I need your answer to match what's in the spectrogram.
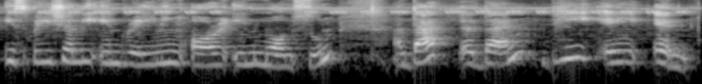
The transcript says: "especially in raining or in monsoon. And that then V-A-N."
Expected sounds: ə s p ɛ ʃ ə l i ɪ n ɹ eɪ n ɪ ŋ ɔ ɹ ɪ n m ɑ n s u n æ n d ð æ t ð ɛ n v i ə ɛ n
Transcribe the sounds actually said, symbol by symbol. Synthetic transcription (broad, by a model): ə s p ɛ ʃ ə l i ɪ n ɹ eɪ n ɪ ŋ ɔ ɹ ɪ n m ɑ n s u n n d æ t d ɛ n b i ə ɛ n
